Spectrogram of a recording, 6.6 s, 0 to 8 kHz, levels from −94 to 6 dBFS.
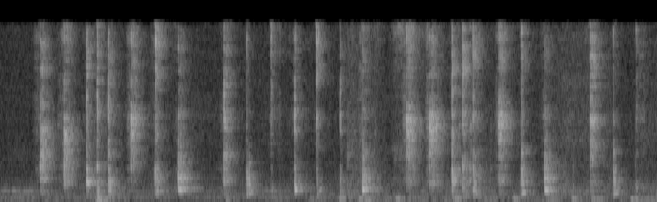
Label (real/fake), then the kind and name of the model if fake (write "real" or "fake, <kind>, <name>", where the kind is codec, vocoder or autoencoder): real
